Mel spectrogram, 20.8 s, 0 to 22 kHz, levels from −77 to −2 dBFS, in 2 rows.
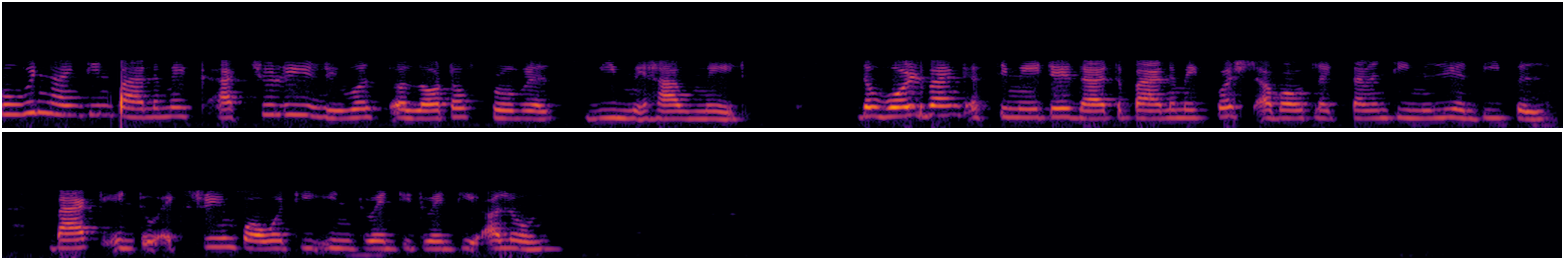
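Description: Bit errors on an ADPCM link strike at 0.71 to 0.82 s, 3.96 to 4.00 s, 8.22 to 8.26 s and 13.73 to 13.83 s. Each flipped bit throws off the decoder's step size and predictor, so the damage rings on briefly as pops, rough bursts and momentary jumps in level.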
